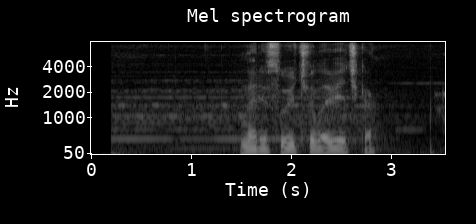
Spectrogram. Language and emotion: Russian, neutral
